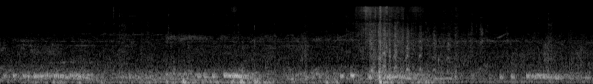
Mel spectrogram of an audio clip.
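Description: A pet pigeon cooing softly near a rain-damaged pigeon house, low murmuring calls with a brief flutter, mostly alone with faint background noise.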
